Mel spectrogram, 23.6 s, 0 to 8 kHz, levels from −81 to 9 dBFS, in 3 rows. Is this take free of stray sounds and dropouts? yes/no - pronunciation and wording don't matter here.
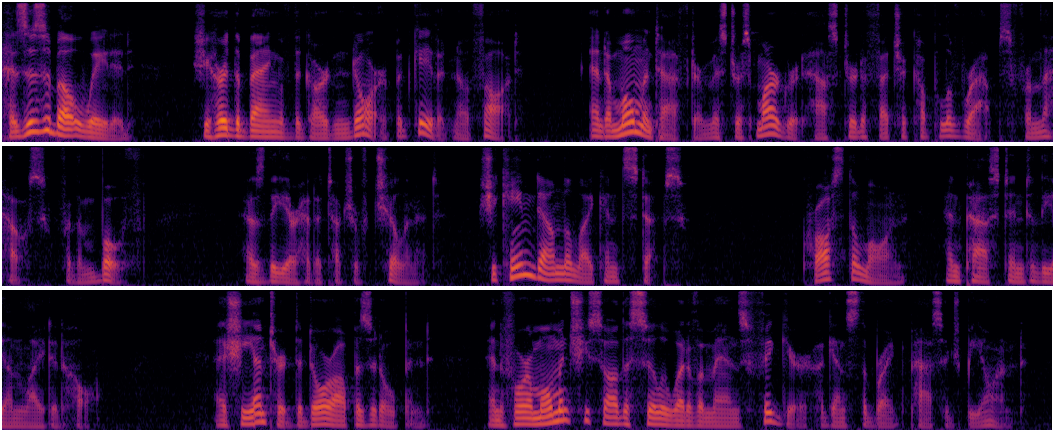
yes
